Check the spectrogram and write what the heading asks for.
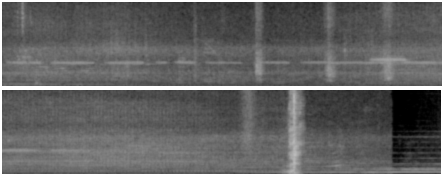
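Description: Street background of traffic noise, with an intermittent high beeping tone through the first half and a few faint clicks. A single sharp knock comes about seven seconds in, and a low held tone begins just before the end.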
